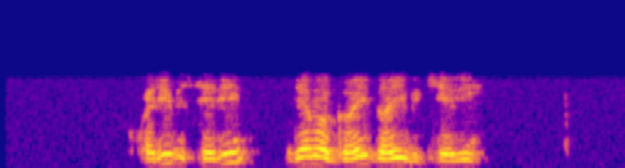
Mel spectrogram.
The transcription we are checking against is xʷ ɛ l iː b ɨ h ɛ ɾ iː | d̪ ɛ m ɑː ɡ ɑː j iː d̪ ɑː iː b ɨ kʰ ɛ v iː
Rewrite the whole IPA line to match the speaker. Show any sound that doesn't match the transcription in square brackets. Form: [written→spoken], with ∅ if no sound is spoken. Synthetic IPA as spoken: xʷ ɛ [l→ɾ] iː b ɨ [h→s] ɛ ɾ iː | d̪ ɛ m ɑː ɡ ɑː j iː d̪ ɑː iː b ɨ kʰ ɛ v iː

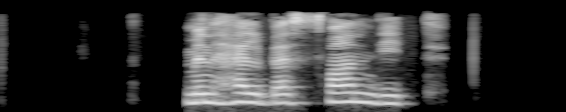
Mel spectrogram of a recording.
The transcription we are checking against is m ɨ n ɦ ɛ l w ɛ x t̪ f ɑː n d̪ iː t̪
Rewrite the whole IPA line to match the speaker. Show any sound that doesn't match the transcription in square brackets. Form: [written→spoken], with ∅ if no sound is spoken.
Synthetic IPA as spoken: m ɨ n ɦ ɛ l [w→b] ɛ [x→s] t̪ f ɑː n d̪ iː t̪

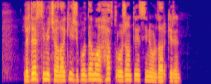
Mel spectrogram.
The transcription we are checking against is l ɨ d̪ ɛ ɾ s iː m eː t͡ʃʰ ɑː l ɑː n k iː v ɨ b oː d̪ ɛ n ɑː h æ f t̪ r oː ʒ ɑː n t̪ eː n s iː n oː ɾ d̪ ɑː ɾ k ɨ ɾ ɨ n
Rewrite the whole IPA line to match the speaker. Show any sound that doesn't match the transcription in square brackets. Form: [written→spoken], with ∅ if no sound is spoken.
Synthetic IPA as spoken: l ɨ d̪ ɛ ɾ s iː m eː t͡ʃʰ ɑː l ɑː [n→∅] k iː [v→ʒ] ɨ b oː d̪ ɛ [n→m] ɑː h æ f t̪ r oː ʒ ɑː n t̪ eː n s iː n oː ɾ d̪ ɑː ɾ k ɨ ɾ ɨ n

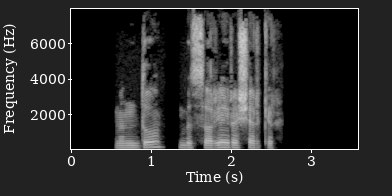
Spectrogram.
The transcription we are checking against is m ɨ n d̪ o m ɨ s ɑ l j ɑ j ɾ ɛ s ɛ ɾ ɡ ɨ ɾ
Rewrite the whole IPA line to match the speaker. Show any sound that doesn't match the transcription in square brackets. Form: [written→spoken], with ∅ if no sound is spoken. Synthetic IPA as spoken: m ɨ n d̪ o [m→b] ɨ s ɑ [l→ɾ] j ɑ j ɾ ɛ [s→ʃ] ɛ ɾ [ɡ→k] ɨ ɾ

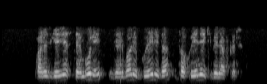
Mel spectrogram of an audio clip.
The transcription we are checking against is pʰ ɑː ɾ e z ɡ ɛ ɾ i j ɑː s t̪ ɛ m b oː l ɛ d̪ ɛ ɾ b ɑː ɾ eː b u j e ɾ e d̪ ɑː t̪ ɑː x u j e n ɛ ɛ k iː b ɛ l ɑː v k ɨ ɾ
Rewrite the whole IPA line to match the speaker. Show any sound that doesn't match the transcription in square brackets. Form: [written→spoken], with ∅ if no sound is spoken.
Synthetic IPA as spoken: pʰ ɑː ɾ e z ɡ ɛ ɾ i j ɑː s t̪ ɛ m b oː l [ɛ→e] d̪ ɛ ɾ b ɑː ɾ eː b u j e ɾ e d̪ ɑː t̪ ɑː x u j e n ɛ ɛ k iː b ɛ l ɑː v k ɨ ɾ

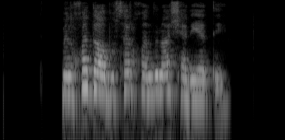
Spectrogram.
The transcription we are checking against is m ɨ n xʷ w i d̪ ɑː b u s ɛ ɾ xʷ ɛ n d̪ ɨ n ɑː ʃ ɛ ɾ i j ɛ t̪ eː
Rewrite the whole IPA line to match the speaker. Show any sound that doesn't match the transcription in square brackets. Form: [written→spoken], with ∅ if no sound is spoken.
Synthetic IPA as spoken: m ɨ n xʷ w [i→ɛ] d̪ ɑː b u s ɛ ɾ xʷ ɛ n d̪ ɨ n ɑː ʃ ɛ ɾ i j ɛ t̪ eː

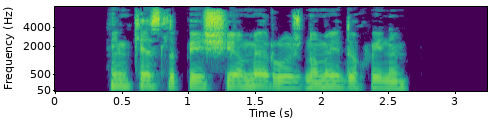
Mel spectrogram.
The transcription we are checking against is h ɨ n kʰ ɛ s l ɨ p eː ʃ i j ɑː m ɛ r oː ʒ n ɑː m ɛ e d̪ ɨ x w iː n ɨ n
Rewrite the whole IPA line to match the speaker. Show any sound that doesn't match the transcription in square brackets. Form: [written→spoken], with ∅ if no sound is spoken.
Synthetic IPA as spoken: h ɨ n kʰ ɛ s l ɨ p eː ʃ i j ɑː m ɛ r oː ʒ n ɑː m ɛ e d̪ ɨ x w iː n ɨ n

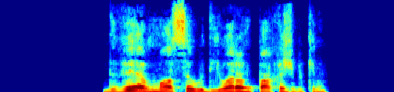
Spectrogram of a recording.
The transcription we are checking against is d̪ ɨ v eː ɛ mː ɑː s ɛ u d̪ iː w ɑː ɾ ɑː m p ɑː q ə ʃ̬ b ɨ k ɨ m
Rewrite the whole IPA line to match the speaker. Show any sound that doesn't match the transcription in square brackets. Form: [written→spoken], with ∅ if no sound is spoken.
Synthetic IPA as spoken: d̪ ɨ v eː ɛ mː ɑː s ɛ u d̪ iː w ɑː ɾ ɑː [m→n] p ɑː q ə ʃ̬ b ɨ k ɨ [m→n]

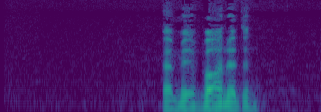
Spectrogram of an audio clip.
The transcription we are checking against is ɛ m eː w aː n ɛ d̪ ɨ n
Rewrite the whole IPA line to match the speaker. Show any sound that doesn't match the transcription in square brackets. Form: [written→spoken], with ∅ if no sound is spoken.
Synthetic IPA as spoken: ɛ m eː [w→b] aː n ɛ d̪ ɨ n

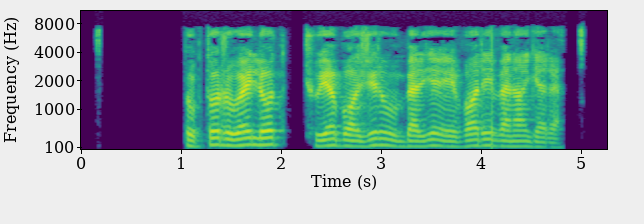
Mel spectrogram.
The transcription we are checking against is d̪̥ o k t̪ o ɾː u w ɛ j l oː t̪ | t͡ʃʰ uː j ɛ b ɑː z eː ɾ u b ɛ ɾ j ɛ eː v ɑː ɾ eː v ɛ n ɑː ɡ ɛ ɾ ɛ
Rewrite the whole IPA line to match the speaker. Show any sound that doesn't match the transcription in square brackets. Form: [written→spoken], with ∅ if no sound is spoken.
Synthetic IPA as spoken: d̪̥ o k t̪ o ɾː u w ɛ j l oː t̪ | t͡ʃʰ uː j ɛ b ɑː [z→ʒ] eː ɾ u b ɛ ɾ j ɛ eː v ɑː ɾ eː v ɛ n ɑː ɡ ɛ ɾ ɛ

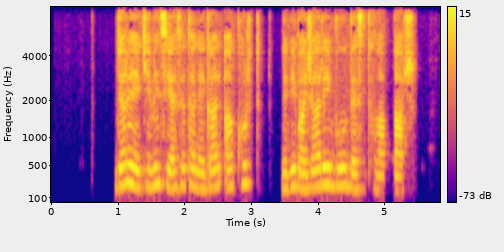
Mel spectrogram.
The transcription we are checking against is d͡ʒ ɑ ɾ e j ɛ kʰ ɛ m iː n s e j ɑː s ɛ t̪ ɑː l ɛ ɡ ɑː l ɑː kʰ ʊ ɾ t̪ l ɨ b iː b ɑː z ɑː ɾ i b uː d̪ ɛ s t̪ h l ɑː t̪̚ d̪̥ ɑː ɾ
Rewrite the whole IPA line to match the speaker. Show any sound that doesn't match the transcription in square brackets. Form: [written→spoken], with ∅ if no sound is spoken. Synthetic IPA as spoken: d͡ʒ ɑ ɾ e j ɛ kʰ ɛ m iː n s [e→i] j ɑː s ɛ t̪ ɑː l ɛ ɡ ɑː l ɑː kʰ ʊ ɾ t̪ l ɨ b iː b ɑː [z→ʒ] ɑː ɾ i b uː d̪ ɛ s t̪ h l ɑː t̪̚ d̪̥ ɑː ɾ

